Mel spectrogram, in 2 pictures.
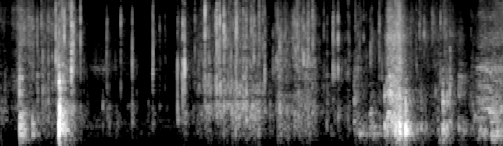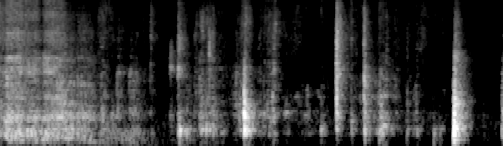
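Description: Clear plastic bag around a jersey crinkling and rustling as it is handled and lifted away. Sharp knocks come between the rustling, the loudest about half a second in and just before the end.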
